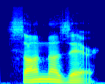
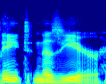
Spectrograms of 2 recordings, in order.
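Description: First: The name is said with a French pronunciation. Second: The name is said with an English pronunciation. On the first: "I'm going to try to pronounce this name in French" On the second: "as I would say if I said it not knowing anything about where it was"

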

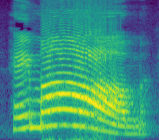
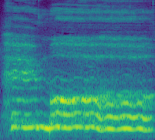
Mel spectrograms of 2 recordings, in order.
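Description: First: It is a full, clear calling voice. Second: It is a weak, breathy voice.

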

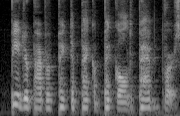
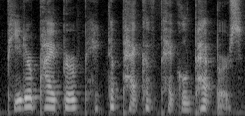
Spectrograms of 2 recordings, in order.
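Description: First: It is said fast. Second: It is said slowly.

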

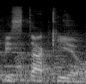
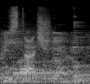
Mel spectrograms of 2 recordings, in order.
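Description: First: The middle consonant is a hard k sound. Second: The middle consonant is a soft sh sound. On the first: The speaker calls it right. "So it's actually pistachio" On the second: The speaker calls it wrong. "it's not pistachio"

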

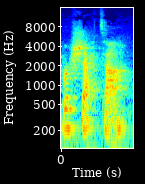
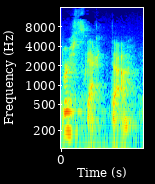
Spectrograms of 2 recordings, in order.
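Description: First: The middle consonant sounds like sh. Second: The middle consonant sounds like sk. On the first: The speaker calls it wrong. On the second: The speaker calls it right.

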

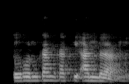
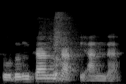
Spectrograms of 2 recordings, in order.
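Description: First: It is said firmly, in a high tone. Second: It is said gently, in a low tone. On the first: It is a strict order. "Perintah secara tegas" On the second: It is a soft request. "perintah secara lembut"

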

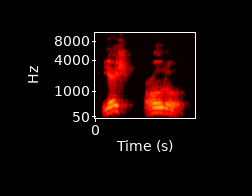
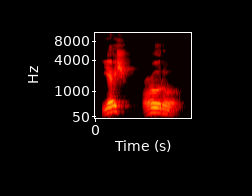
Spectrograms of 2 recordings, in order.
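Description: First: The word ends with a final u vowel. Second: The word ends with a final u vowel.

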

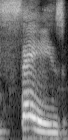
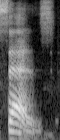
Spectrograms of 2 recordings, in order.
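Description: First: The word does not sound like 'sez'. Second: The word sounds like 'sez'. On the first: The speaker calls it wrong. "we don't say says" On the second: The speaker calls it right. "we says says. ... S-E-Z. The sound is like says"

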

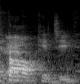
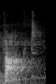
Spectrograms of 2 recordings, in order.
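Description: First: The -ed ending is stressed as a separate syllable. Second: The -ed ending is a soft, merged final sound. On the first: The speaker calls it wrong. "Fala bem, enfatiza o ed" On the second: The speaker calls it right. "Você não precisa enfatizar ali o ed, só de uma forma bem mais sutil"

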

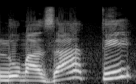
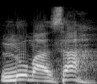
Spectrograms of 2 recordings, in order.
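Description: First: The word runs on, ending in a t sound. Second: The word stops, ending in an h sound. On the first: The reciter joins this word to the next. "আর যদি মিলিয়ে নিয়ে পড়েন" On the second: The reciter pauses for breath at this word. "এখানে হা দিয়ে কী করতে হবে, পড়তে হবে। কীরকম করে"

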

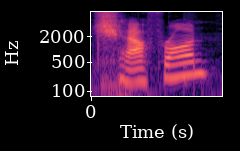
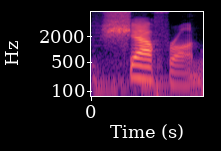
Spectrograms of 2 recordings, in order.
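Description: First: The word begins with a ch sound. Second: The word begins with an sh sound. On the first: "with the CH" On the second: "with an SH"

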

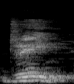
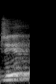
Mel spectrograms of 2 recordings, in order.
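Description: First: The vowel glides from 'e' to 'i'. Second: The vowel is a plain 'e' sound. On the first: The speaker calls it right. "উচ্চারণ হবে ড্রেইন" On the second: The speaker calls it wrong. "এই ড্রেন না হয়ে"

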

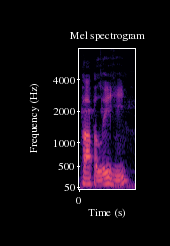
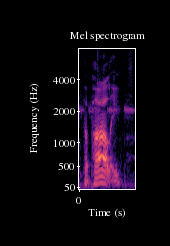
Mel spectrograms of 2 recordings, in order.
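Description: First: The name is said in the longer form. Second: The name is said in the shorter form. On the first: This is how the name is said now. "now all of a sudden it's Papalihi" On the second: This is how the name was said for years. "for years and years and years it goes on as Papali"

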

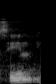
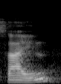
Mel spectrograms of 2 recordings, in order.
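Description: First: The word has a short vowel, like 'sin'. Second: The word has a long vowel, like 'sign'. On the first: The speaker calls it wrong. "It is not sine" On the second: The speaker calls it right. "it is sine"

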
